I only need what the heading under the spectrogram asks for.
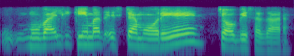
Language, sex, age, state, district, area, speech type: Urdu, male, 18-30, Uttar Pradesh, Saharanpur, urban, conversation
